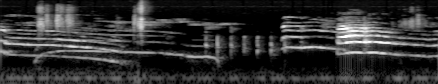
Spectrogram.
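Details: Two cats meowing very loudly in turn, long harmonic wails sliding downward, a burst of short clicks in the middle, then a higher, rising and falling yowl near the end.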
